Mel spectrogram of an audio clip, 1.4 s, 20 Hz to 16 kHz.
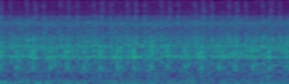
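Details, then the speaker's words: BMW (E46/E39/E60 family, 316 Valvetronic) idling with coil connectors unplugged one at a time: uneven, lumpy stumbling idle that doesn't change when cylinder 4 is unplugged; fourth-cylinder ignition coil not working, as the tester indicated. "like how you can see, the spark coil does not function on the fourth cylinder. So look, so no change."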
